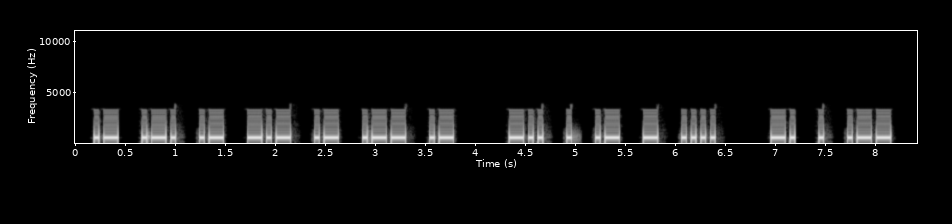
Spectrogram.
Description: Morse code, heard as a keyed tone, about 25 wpm, spaced as for 20 wpm, 550 Hz. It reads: ARAKAWA DEATH NEW
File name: podcast / News headlines-1x-25x20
